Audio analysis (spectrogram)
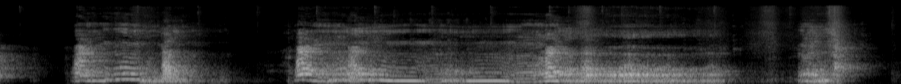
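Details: Tiny Chihuahua and big Pitbull at the dog bowls, the small dog bullying the larger one: low, rough growls in long rumbling bursts separated by short pauses, with a person's teasing voice over them.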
